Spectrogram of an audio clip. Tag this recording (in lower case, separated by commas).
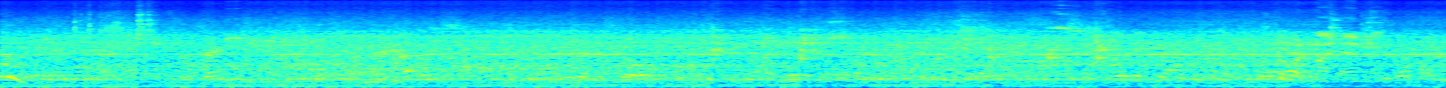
chink, speech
